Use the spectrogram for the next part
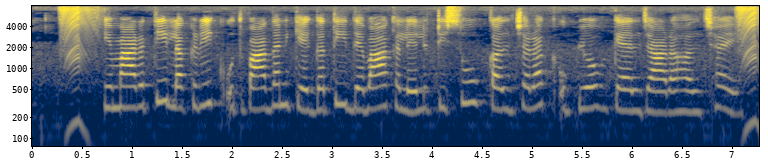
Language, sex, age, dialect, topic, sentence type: Maithili, female, 18-24, Southern/Standard, agriculture, statement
